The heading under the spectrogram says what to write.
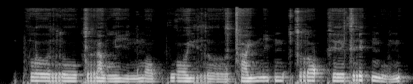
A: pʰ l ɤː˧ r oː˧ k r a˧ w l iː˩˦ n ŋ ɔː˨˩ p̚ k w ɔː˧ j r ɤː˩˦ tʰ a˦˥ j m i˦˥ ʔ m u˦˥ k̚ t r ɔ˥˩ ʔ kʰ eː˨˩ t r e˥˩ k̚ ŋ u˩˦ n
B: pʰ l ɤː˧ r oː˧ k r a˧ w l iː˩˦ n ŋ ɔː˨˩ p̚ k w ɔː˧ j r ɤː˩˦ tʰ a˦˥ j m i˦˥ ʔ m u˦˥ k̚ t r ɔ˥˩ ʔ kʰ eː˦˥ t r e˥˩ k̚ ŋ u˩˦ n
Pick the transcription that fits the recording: B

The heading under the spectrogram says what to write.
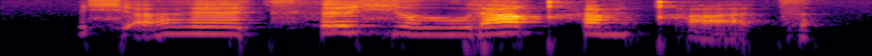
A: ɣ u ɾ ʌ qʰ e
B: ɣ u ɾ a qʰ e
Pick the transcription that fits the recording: B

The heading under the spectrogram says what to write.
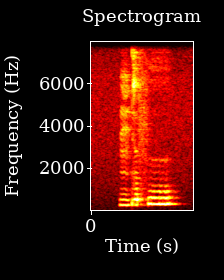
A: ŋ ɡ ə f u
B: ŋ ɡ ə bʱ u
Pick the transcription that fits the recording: A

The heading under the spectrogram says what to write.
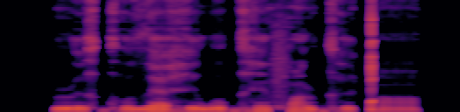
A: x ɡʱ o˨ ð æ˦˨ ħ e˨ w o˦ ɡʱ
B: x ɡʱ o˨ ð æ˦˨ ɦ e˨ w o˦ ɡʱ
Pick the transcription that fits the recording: B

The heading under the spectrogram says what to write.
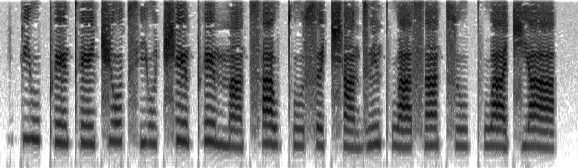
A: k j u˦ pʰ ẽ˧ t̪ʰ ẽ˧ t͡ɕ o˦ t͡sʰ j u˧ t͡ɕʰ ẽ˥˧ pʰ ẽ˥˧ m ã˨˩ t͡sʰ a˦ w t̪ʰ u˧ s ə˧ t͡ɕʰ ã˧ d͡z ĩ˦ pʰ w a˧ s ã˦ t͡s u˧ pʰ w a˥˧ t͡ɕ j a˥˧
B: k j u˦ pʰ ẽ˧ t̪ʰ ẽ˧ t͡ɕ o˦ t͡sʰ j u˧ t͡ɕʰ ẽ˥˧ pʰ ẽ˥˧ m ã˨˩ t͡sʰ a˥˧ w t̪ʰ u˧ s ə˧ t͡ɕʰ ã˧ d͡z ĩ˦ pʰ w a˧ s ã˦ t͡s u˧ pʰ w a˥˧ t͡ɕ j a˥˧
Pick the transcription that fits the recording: B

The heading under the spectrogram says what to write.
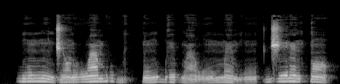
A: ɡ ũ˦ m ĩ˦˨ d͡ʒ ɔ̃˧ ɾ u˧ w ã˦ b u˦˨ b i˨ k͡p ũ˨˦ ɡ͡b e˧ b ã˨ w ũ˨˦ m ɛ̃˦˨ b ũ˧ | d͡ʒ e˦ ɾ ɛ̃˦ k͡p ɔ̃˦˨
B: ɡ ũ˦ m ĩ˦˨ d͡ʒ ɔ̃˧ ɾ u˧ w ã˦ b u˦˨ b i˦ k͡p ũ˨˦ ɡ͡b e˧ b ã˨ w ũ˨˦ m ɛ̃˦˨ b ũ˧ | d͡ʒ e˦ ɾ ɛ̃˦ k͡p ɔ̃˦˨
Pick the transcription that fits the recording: A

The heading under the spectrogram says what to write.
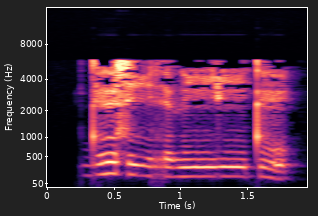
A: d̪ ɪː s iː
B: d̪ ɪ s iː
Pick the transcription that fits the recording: A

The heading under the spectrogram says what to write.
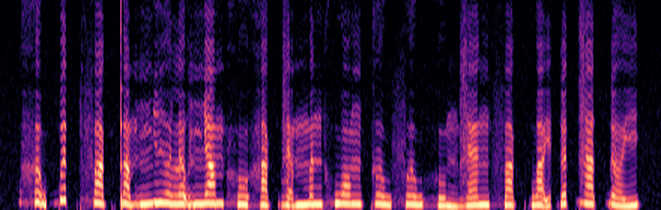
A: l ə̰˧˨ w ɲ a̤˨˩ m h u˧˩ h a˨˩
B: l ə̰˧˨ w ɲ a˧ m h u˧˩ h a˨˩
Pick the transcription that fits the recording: B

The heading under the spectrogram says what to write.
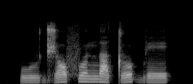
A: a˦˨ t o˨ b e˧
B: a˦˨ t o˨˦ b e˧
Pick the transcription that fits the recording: B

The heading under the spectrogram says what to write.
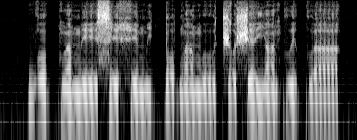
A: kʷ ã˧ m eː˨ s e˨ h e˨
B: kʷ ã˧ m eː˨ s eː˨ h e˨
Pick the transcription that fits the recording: A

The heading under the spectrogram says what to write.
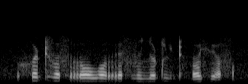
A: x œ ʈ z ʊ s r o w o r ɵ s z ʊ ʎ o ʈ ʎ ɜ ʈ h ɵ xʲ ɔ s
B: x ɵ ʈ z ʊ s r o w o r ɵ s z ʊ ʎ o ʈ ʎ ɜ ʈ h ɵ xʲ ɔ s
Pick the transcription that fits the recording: B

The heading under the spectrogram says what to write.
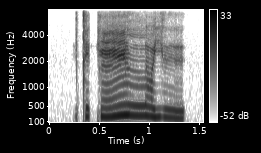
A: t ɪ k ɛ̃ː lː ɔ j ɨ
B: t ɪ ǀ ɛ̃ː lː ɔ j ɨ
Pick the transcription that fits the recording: A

